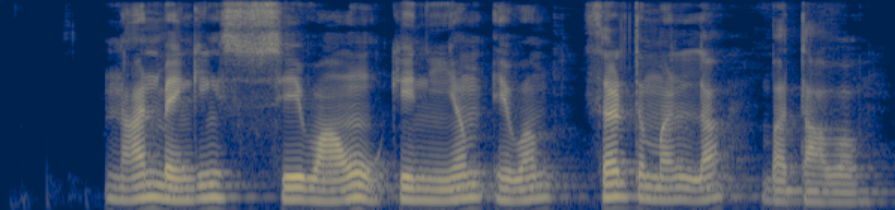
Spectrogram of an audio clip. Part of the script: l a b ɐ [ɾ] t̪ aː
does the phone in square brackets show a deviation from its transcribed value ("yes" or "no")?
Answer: yes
